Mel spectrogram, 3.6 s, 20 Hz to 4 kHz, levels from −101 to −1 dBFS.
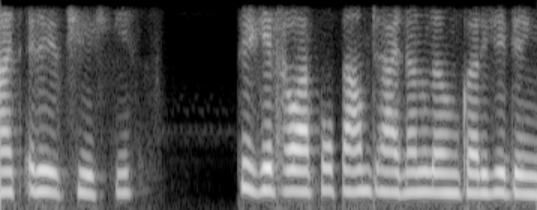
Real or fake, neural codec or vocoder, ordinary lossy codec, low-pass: fake; codec, 16 kHz in and 24 kHz out, 0.6 kbps, FocalCodec, streaming, 4096 codes; none; 3.6 kHz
